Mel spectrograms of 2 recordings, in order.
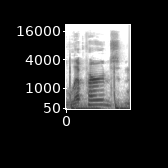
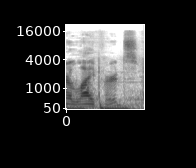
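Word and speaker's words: Liepard: You know, I just looked at the pronunciation and it wanted to call them Lippards. No, they're Liperds.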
